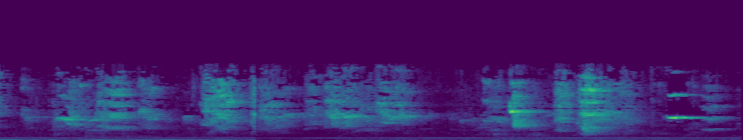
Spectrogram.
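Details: Pair of yellow ringneck parakeets, healthy and active, giving harsh high squawks in bursts, with a steady low hum in the background.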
